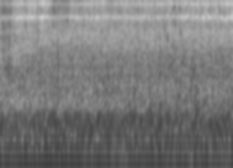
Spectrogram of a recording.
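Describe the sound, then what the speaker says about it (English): Steady running water pours over sand for gold panning, a constant close wash and trickle that holds evenly throughout with no talk. "Water is running."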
